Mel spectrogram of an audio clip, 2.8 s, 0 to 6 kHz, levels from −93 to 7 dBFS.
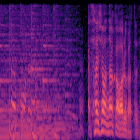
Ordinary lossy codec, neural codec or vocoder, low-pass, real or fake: none; none; 5.4 kHz; real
